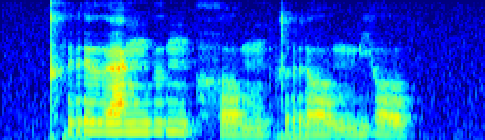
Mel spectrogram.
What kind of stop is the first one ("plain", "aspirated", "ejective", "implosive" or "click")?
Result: aspirated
